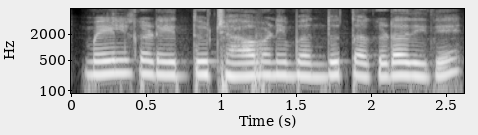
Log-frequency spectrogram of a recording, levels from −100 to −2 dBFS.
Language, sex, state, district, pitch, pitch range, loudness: Kannada, female, Karnataka, Bidar, 230 Hz, 220-235 Hz, -14 LUFS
